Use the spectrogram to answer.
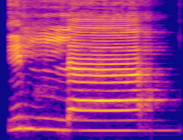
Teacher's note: یہاں لام کو الف مدہ کی وجہ سے کھینچ کر ادا کیا جائے گا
